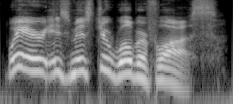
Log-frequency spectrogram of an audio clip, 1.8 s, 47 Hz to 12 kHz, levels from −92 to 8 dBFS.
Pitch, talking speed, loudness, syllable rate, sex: 220 Hz, 135 wpm, -14 LUFS, 4.5 syllables/s, female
